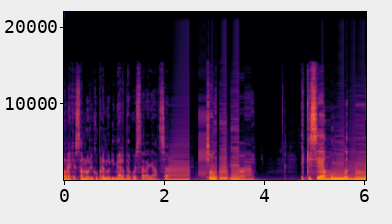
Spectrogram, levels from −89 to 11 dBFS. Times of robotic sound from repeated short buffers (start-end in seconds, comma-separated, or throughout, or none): 2.05-3.79, 5.13-6.05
